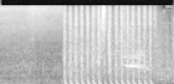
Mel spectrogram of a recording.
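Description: A rifle fires in a fast, steady stream of shots.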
